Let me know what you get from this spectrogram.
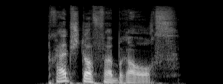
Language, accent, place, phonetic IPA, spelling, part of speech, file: German, Germany, Berlin, [ˈtʁaɪ̯pˌʃtɔffɛɐ̯ˌbʁaʊ̯xs], Treibstoffverbrauchs, noun, De-Treibstoffverbrauchs.ogg
- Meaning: genitive singular of Treibstoffverbrauch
